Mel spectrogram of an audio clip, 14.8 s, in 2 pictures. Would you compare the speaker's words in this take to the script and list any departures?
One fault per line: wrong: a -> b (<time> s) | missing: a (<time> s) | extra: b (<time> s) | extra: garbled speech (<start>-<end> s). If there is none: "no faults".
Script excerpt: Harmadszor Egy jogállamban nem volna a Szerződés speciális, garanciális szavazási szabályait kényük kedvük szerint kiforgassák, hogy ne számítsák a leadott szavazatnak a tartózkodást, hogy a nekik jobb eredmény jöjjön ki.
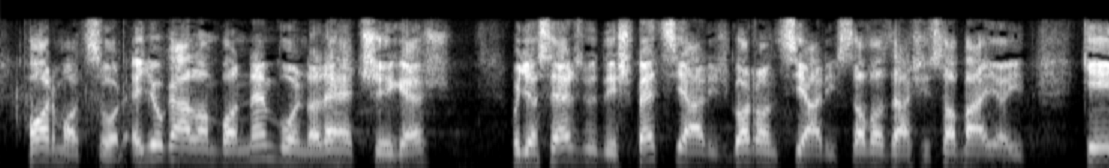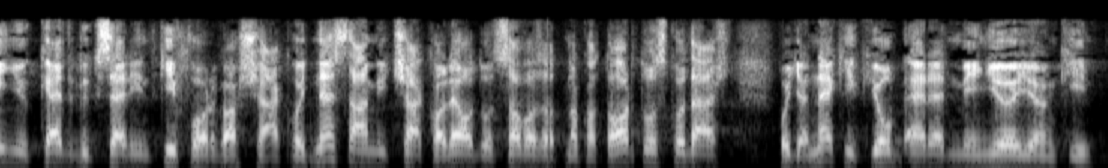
extra: lehetséges hogy (2.1 s)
